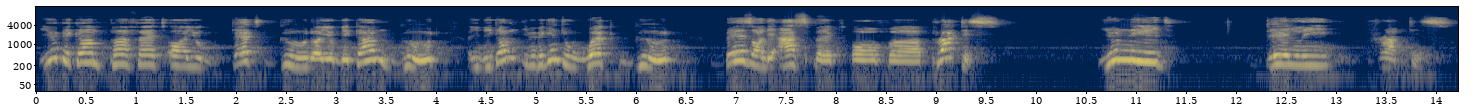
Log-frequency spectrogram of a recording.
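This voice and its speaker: A man teaching pronunciation, with a high, husky voice. His pitch swings widely as he stresses each point. He talks deliberately and spells words out letter by letter. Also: big pitch swings, a bit bright, highs cut off. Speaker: English teacher. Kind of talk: pronunciation lesson.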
